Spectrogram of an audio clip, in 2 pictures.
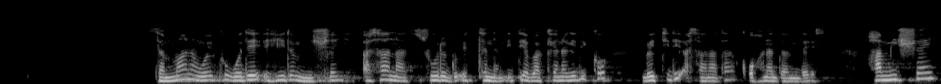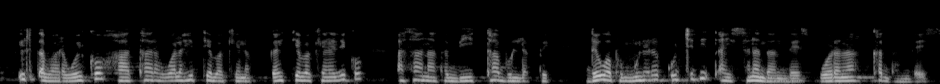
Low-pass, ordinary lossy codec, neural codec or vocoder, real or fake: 5.4 kHz; Opus, 64 kbps; none; real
